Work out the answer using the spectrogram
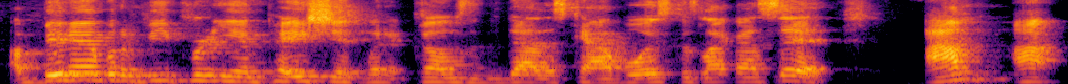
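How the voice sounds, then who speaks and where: A man from the Midwest co-hosting a casual live stream, profane and excitable, his voice hoarse with a cough. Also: on the high side, fairly quick, echoey room. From American Midwest. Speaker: co-host.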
